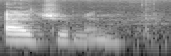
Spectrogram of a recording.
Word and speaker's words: acumen: इसकी प्रोनाउंसिएशन होती है एजुमिन, ACUMEN।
